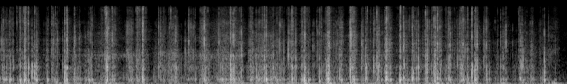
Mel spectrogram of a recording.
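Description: Fingertips rapidly scratch the dark bristles of a wooden paddle hairbrush held close to the microphone. A dense run of crisp, crackly scratches with bright bristle ticks and a soft low rumble fills the clip, each stroke dying away almost instantly.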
